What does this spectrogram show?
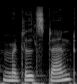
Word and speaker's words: Mittelstand: This should be pronounced as Mittelstand of Germany, which is recognized by world for manufacturing metal equipments.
